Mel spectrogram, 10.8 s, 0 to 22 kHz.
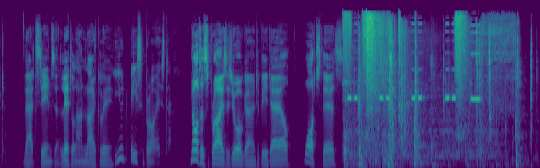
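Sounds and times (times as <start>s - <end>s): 
speech: 0.5s - 8.0s
short electronic beeps: 6.9s - 9.7s
mechanical transformation effect whirring and clattering: 7.0s - 10.8s.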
